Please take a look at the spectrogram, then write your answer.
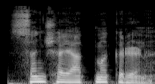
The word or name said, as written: संशयात्मक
